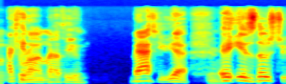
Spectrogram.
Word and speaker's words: Tyrann Mathieu: Tyrann Mathieu.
